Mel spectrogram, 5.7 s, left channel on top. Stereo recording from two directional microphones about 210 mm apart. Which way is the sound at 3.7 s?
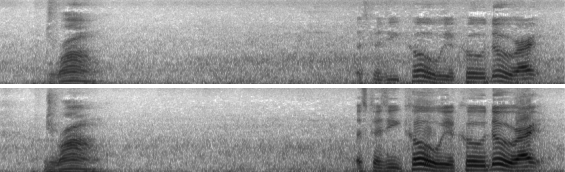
40° right (ahead or behind).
